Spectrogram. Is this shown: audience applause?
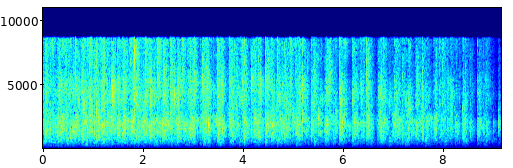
yes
